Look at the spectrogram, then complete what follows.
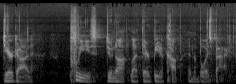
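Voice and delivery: low, hushed plea to God; retold prayer in a low, soft voice; little prayer. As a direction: pray it softly, pausing after the opening. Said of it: "offers up this little prayer to God".

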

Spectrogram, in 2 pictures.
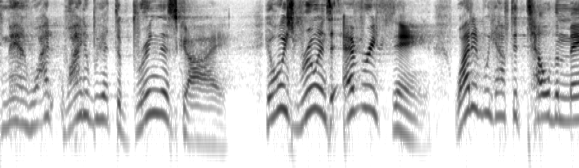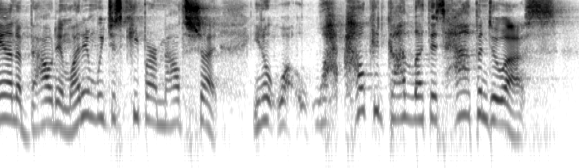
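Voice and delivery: high-pitched exasperated complaint; freaking out. Retold or imitated. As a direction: whine it as brothers bemoaning their luck. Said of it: "they're just freaking out".

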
